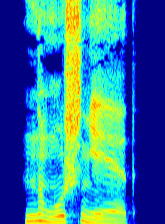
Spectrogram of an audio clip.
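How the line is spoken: Growling. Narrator (Russian): Прорычал

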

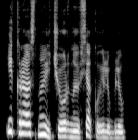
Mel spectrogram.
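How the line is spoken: Laughing. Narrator (Russian): рассмеялся Леонид

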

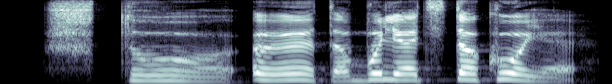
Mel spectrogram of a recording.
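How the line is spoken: Roared. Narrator (Russian): Взревел он

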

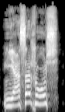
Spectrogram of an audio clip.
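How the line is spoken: Robot cat shouting, straining. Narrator (Russian): крикнул робокот, пытаясь выправить срывавшийся в штопор флагер

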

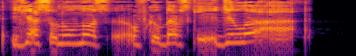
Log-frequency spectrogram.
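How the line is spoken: Whimpering. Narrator (Russian): Захныкал Пипин

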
